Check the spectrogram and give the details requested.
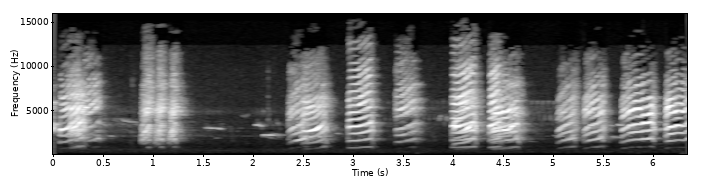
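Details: Black-billed magpie uttering separate harsh, scratchy notes, often in pairs, spaced irregularly with short silences between them.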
